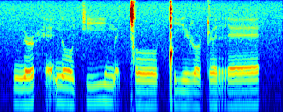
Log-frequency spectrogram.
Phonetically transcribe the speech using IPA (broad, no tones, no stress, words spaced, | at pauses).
nə˞ hɛ̰noː ciːmɛ̰ ǀoː ǃiːɭɒ ʈərɛː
